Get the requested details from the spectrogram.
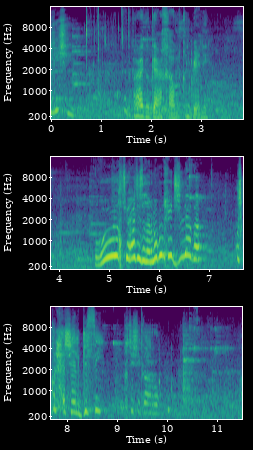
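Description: A young woman answers sharply nearby.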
